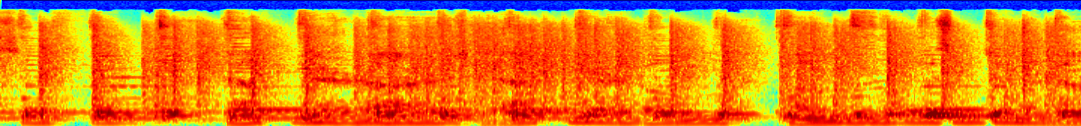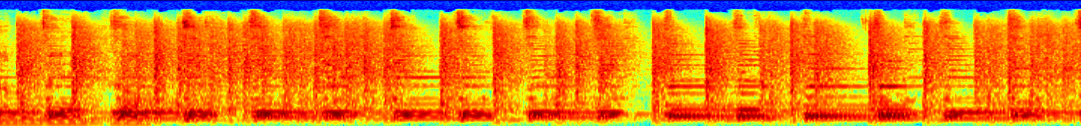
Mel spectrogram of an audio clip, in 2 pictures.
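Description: Ukulele strumming an instrumental passage while a Lambeg drum, beaten with thin canes, keeps up a fast, dense run of sharp strokes in a traditional Lambeg rhythm.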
